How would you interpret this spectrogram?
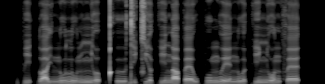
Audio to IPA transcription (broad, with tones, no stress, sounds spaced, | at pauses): p iː˧˩ t̚ ʋ a˧˩ j n u˧˥ l u˩˧ n ɲ ɤː˧˩ p̚ kʰ ɯː˩ d i˧ t͡ɕ i˥˨ ə̯ k i˧ n a˧ p ɛː˩˧ w p uː˧˥ ŋ ʋ eː˩ n u˧˩ ə̯ k i˥˨ ɲ oː˥˨ n f ɛː˧˥ t̚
